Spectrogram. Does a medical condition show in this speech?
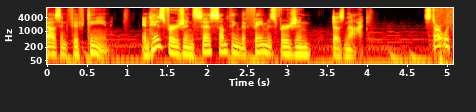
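No.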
